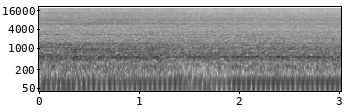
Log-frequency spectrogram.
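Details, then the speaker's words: Mercedes W124 M103 after a water pump and cooling-system job with the valve cover painted, just started before warm-up and possibly low on coolant: even, quiet, low thrumming idle with no misses, knocks or ticks. Normal idle. "That sounds pretty quiet. Hopefully I did a good job. Let it warm up and probably could add more coolant to it. Wow, smooth."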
